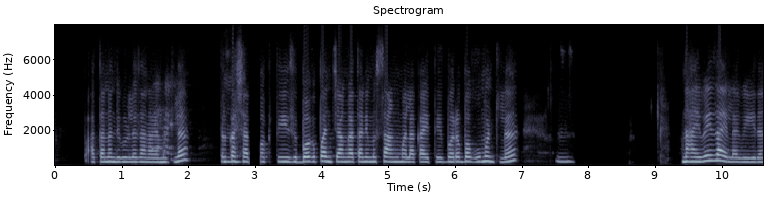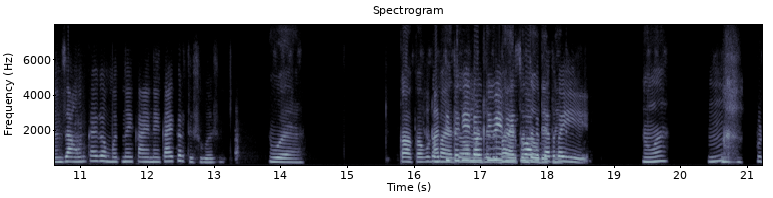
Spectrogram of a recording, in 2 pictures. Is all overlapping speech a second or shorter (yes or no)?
no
